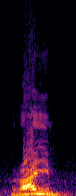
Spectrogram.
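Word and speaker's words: rhyme: ছন্দ বা তাল এরপরে আমরা যদি এটা দেখি রাইম কি বলব রাইম এখানে এইচটা সাইলান আটা উচ্চারিত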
